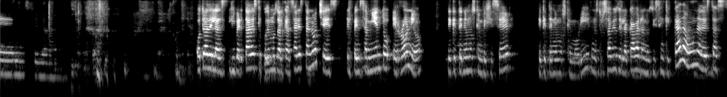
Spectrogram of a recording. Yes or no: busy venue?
no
